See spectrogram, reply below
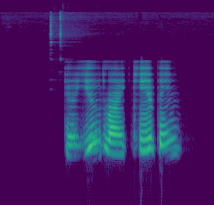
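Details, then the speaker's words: Cochlear implant simulation matched to a patient with a relatively short electrode array and a few months of implant experience: robotic-sounding voice saying "Do you like camping?", judged pretty close but needing higher pitch. "Okay, that That robotic sounds pretty close. It's pretty close."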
